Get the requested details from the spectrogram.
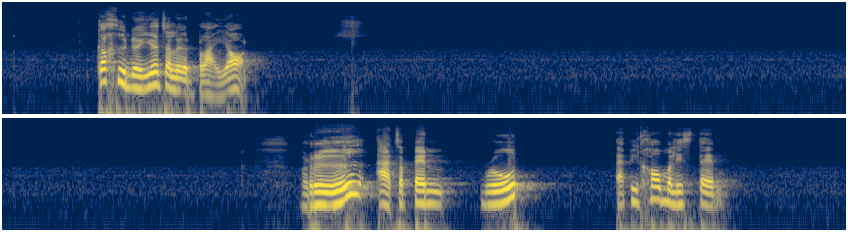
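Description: A man speaks calmly into a close microphone, in short phrases with long pauses.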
